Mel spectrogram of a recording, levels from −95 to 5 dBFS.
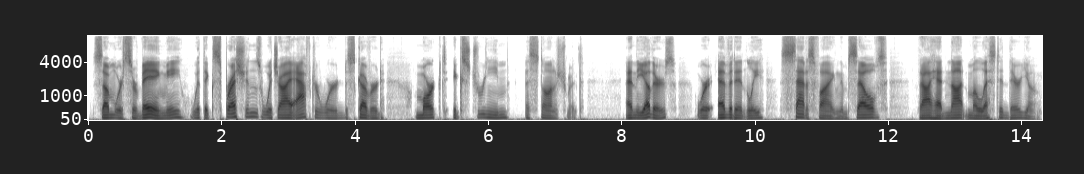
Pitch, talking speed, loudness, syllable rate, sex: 110 Hz, 115 wpm, -22 LUFS, 4.6 syllables/s, male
